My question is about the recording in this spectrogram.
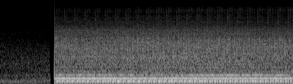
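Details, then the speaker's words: Right-hand-drive turbo Honda B-series CRX, 12.5:1 compression, Hondata S300, 1000cc injectors, converting to E85; catches and settles to steady fast idle a few hundred rpm high, timing off, no idle control; high idle. "timings off as far as it looks like it's braggin idle a few hundred rpm higher now"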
